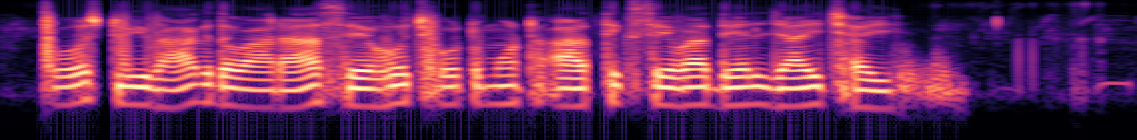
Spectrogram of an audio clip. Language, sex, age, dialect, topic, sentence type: Magahi, male, 18-24, Western, banking, statement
